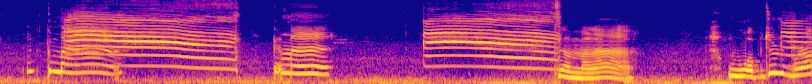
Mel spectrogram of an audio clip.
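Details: Irritated pet cat, refused a chance to bite, repeats long complaining meows roughly every few seconds. Lower, wobbling moaning cries are mixed in, and a human voice speaks Mandarin alongside.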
